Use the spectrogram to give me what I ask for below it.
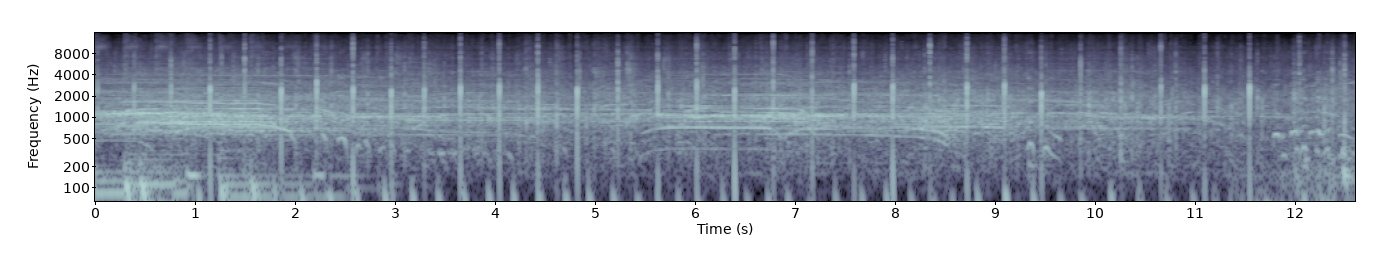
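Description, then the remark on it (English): A large show crowd claps and cheers steadily as performers are welcomed to the stage, a dense roar of applause punctuated by sharp individual claps and high rising whoops and shouts that carry on throughout. “Look at this crowd.”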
